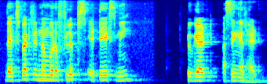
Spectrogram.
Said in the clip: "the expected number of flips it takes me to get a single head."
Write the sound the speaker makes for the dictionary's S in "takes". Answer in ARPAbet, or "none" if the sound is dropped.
S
